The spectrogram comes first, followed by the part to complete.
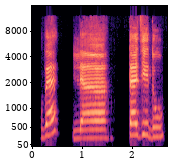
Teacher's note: اب دیکھیے وَلَا، و کے ساتھ الف نہیں ہے، لا کے ساتھ الف ہے، و ایک حرکت، لا 2 حرکت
